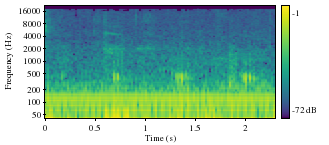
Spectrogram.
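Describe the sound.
A cat purrs, a faint low rumble that stays steady and continuous, with no other sounds around it.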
